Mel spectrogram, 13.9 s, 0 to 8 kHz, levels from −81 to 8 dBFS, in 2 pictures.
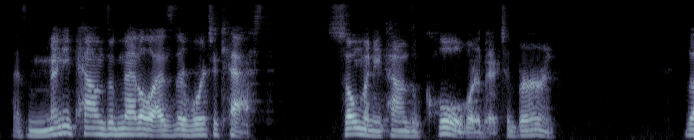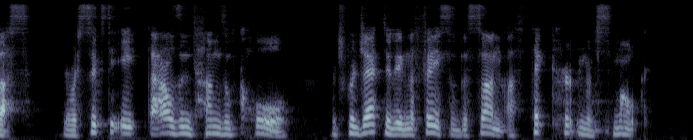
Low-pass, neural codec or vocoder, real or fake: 7.2 kHz; codec, 32 kHz, 1.9 kbps, SNAC; fake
